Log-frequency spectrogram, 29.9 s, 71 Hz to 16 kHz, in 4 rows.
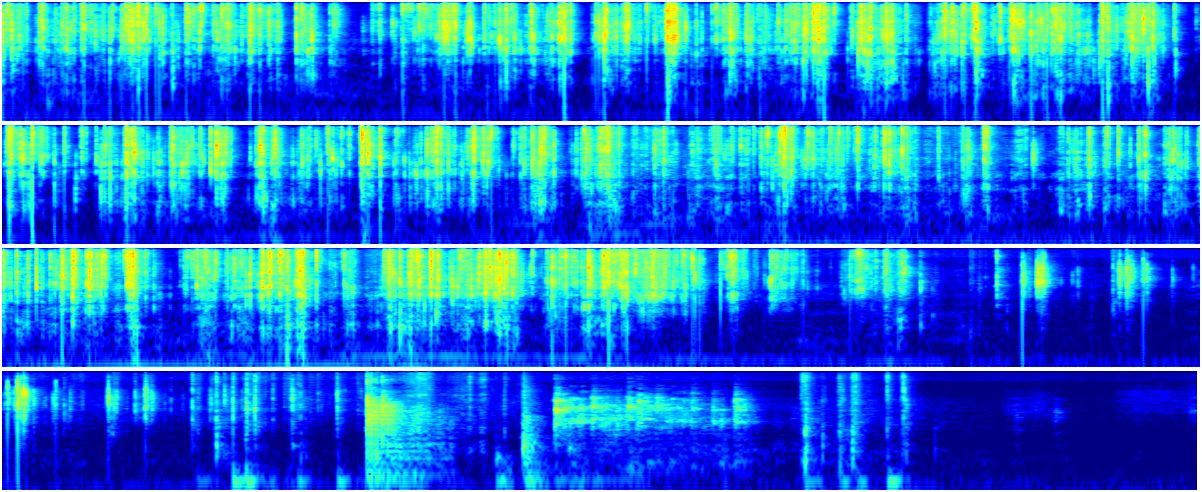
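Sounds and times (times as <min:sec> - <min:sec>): candy wrappers crinkling: 0:00.0 - 0:24.7.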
